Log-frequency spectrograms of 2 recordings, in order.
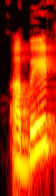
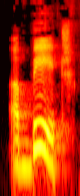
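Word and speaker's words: abate: तो अबेट means lesson और to reduce, किसी चीज को कम करना इज अबेट। लेकिन इसका प्रोनाउंसिएशन अबाटे नहीं होता, दैट इज अबेट।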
